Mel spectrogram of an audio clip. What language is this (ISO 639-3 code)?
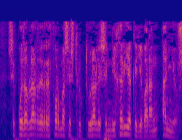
spa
